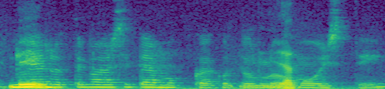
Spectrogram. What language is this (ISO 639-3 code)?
fin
